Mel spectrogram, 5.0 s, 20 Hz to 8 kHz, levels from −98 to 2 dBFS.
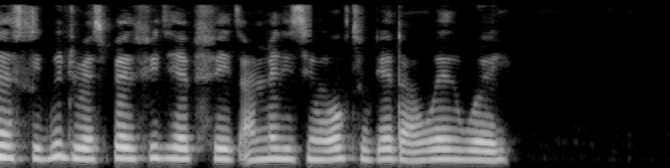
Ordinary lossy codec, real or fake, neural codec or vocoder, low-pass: MP3, 48 kbps; fake; codec, 24 kHz, 3.1 kbps, DualCodec; 7.2 kHz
